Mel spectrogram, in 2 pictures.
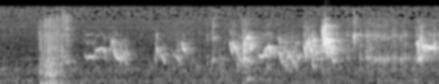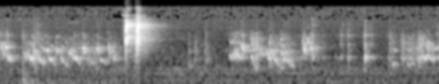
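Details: Pet budgies chattering softly in short warbled phrases, clusters of twittering notes broken by pauses, with one sharp loud squeak near the seventh second and a dull knock early on.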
